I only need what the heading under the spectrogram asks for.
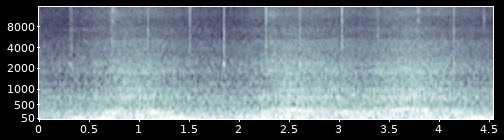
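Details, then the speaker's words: Mitsubishi Adventure petrol engine before XADO treatment; revs rise and fall sluggishly, engine only pulls around 2,000 rpm instead of 750-1,000 rpm, weak throttle response blamed on slight compression leak, throttle delay and low power. "Nasa 2,000 RPM bago magalit yung makina. Dapat niyan magalit siya ng mga 750 to 800 galit na yung makina. Pero sa unit na to, yung makina nagagalit nasa 2,000 RPM."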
